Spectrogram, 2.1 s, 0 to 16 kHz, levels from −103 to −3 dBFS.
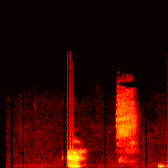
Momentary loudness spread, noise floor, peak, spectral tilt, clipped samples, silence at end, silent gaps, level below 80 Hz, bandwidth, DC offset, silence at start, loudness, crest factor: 18 LU; -68 dBFS; -14 dBFS; -3.5 dB/octave; under 0.1%; 0.05 s; none; -68 dBFS; 9 kHz; under 0.1%; 0.85 s; -31 LUFS; 20 dB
